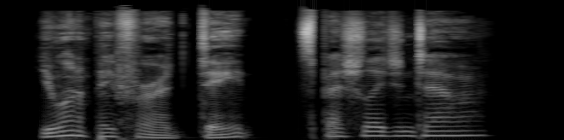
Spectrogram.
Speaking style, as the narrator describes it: cooed

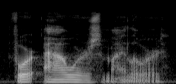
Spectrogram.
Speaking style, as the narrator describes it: said

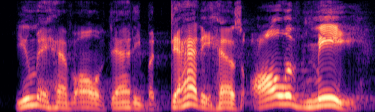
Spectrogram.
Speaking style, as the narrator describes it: she, in a very loud, proud voice, said

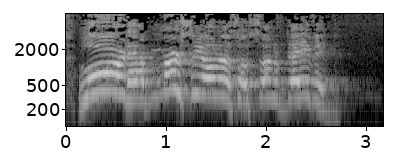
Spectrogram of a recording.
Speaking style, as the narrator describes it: they cried out

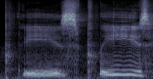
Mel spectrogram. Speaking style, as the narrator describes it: he begged, his voice finally returning to him

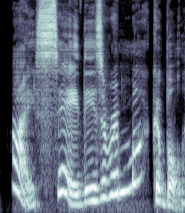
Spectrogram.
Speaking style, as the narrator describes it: exclaimed

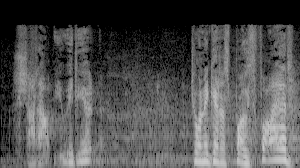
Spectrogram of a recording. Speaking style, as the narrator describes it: suddenly the lion whispered

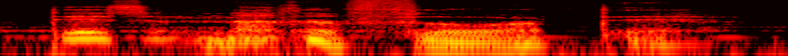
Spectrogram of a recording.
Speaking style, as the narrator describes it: she muttered

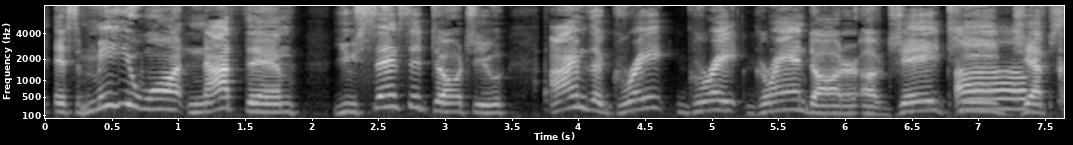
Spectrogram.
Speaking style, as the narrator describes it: Faith again shouts out

